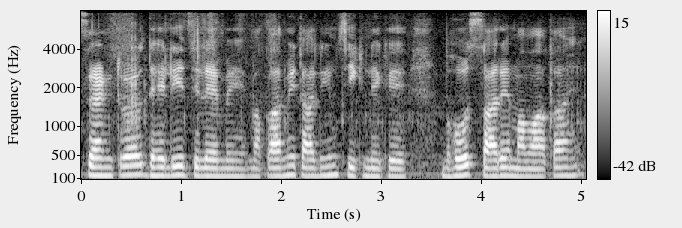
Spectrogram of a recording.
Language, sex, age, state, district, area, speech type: Urdu, male, 18-30, Delhi, Central Delhi, urban, spontaneous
